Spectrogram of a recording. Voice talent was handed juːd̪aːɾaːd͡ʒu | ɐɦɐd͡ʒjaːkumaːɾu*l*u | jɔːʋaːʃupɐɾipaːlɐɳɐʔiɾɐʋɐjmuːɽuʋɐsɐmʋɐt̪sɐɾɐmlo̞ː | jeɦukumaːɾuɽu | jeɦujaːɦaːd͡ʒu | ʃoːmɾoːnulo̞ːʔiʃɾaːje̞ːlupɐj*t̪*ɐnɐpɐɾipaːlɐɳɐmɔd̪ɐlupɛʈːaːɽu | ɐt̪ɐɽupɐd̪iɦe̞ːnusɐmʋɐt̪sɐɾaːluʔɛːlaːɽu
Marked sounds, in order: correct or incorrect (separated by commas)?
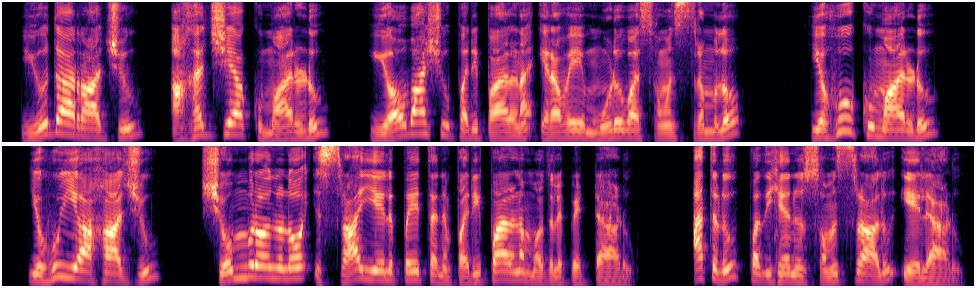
incorrect, correct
